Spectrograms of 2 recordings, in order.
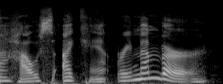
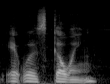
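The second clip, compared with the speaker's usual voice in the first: ordinary talk, nothing marked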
